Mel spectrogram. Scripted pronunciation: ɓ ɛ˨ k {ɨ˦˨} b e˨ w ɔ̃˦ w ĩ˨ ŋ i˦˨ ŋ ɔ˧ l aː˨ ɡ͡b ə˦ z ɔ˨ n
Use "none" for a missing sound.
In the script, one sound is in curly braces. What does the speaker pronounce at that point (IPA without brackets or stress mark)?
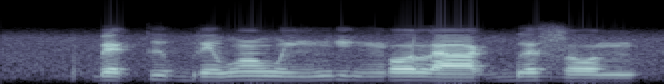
ɨ˦˨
